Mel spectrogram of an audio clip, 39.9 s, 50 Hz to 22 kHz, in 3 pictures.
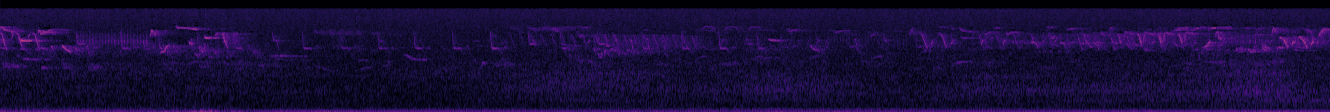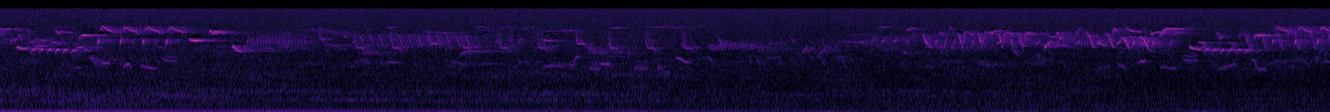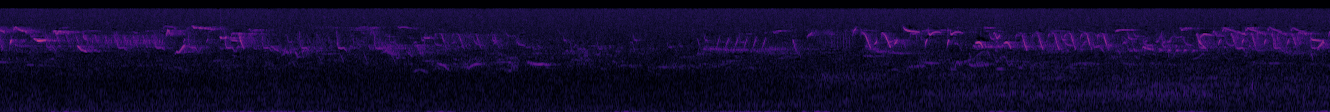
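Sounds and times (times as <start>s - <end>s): low steady rumble: 0.0s - 24.5s
songbirds chirping and singing: 0.0s - 39.9s.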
